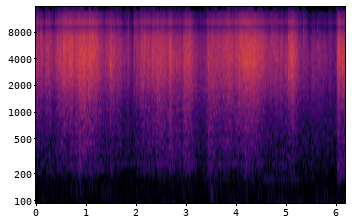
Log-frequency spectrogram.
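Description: Thin clear plastic bag crinkling and rustling as it is handled and packing cubes are pulled out of it.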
